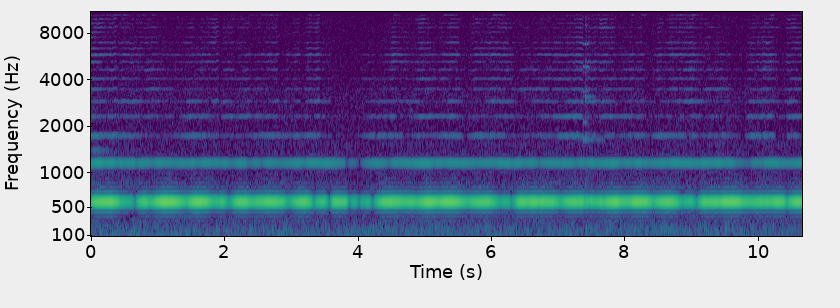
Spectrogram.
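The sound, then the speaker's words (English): Ringing tone from tuned pipes and wine glasses played as percussion instruments, one steady, clear pitch with bright overtones held throughout, swelling and easing gently in loudness. “We have tuned pipes, wine glasses,”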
